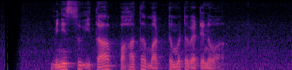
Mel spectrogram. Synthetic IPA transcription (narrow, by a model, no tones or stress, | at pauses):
minisːuʔit̪aːpaɦat̪əmaʈːəməʈəʋæʈenəʋa̰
